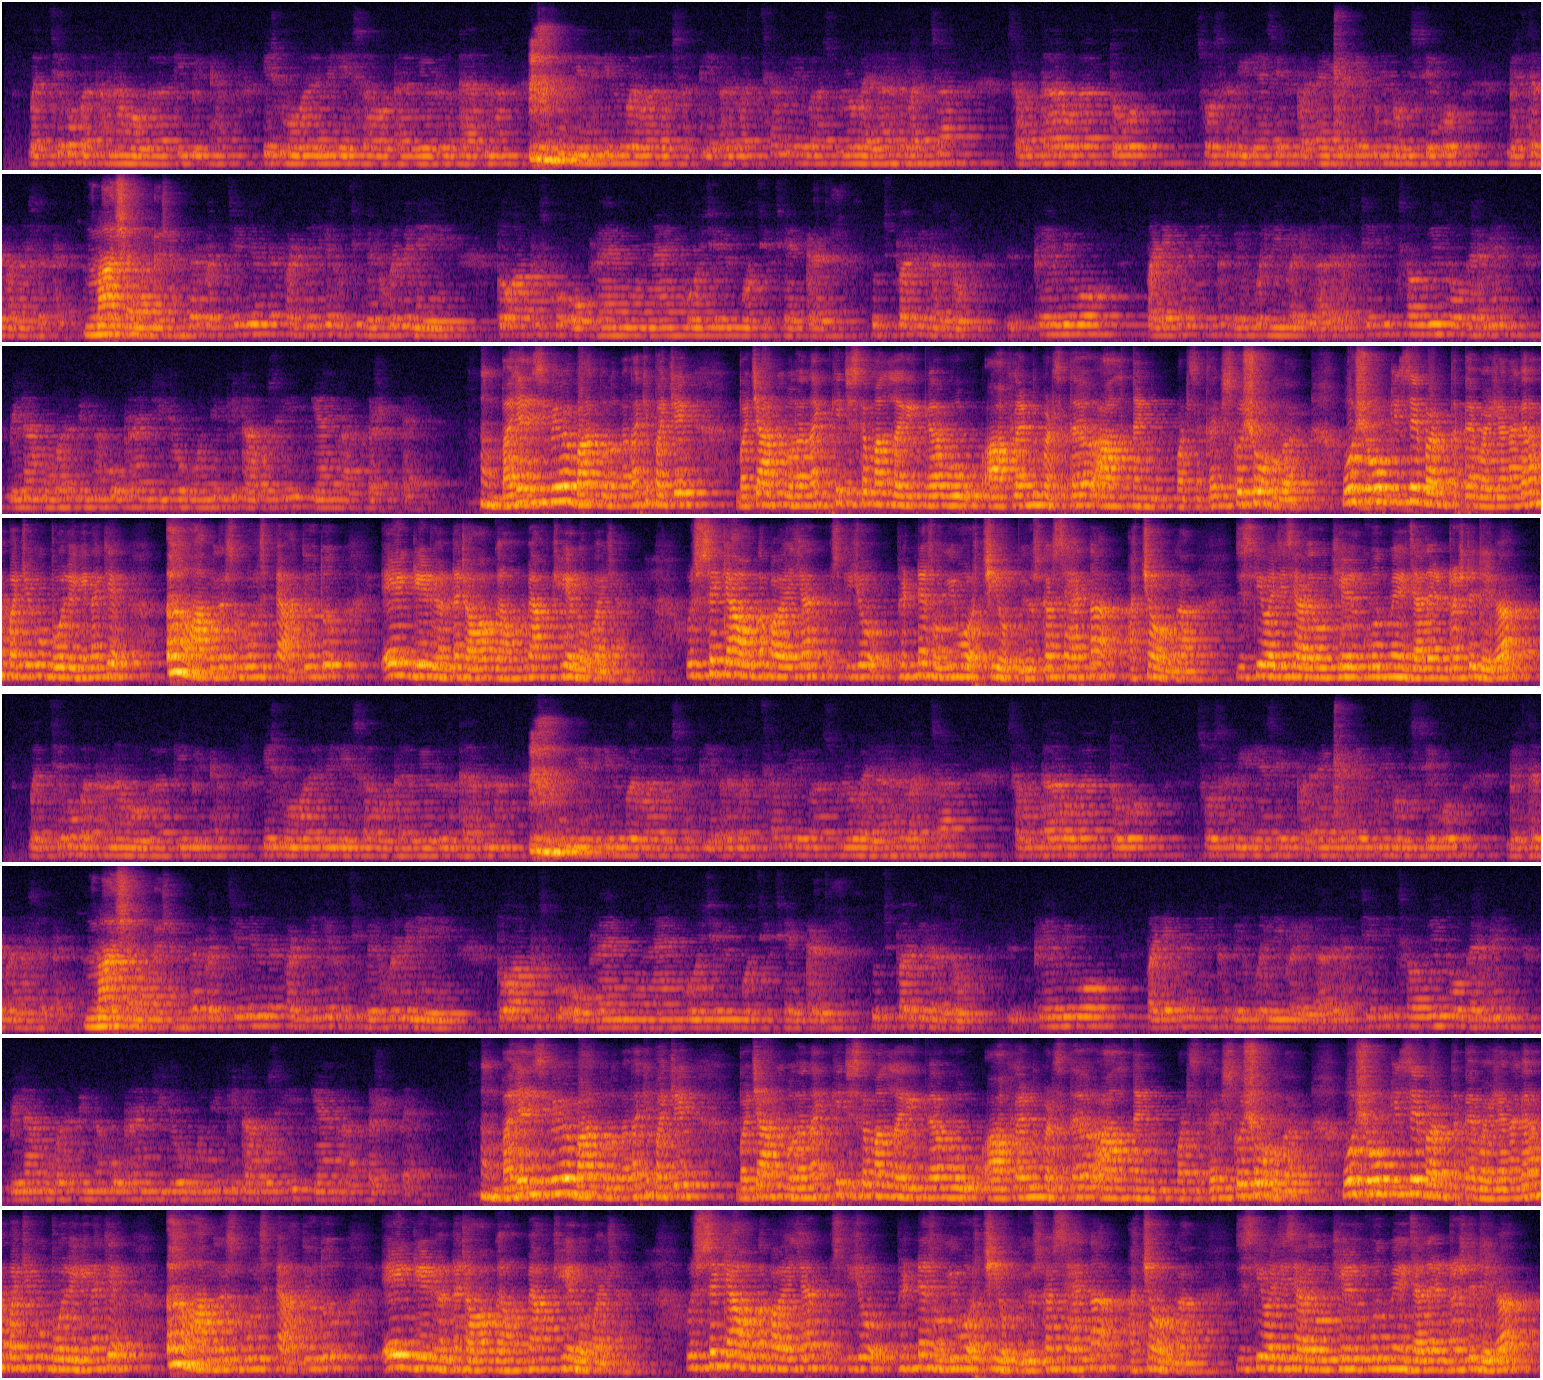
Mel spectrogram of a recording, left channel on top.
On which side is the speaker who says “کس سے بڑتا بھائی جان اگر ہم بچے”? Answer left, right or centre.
Left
